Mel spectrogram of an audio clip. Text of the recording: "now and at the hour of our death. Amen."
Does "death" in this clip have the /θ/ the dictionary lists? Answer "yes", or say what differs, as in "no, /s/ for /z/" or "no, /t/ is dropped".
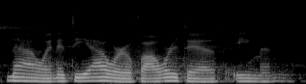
yes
